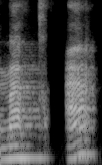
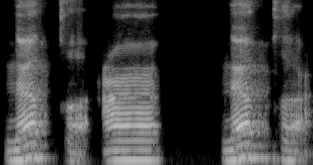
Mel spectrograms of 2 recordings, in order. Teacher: qalqala maka Antum semuanya memantulkan huruf q ini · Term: qalqalah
